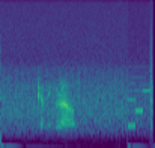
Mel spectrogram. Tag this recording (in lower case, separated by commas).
aircraft, speech, male speech, vehicle, human voice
